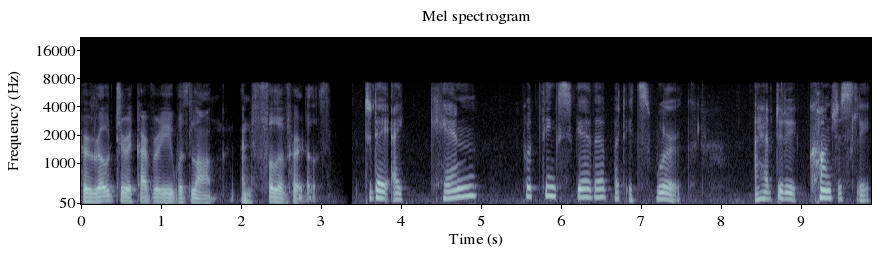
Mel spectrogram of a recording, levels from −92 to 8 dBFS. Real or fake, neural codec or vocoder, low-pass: real; none; 7.2 kHz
